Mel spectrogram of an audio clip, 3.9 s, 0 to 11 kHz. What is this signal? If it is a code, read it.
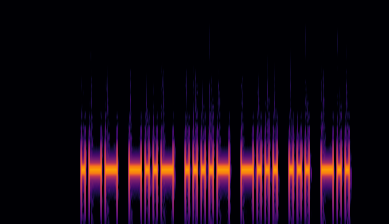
Morse code, heard as a keyed tone, about 31 wpm, 700 Hz. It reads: WX4BSD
